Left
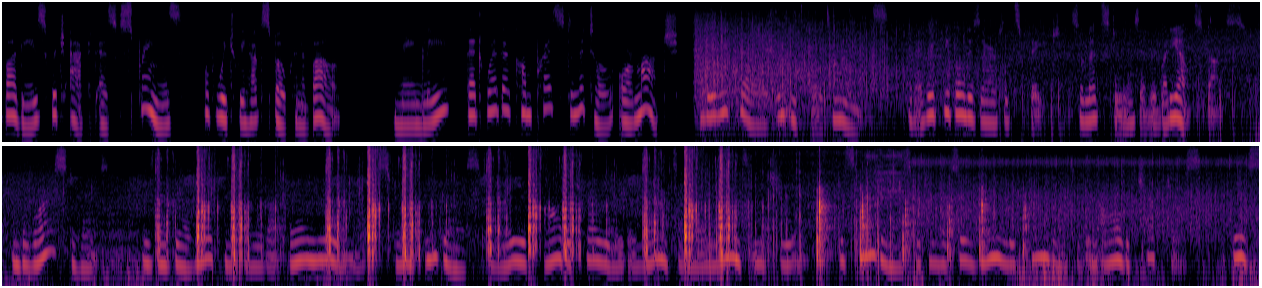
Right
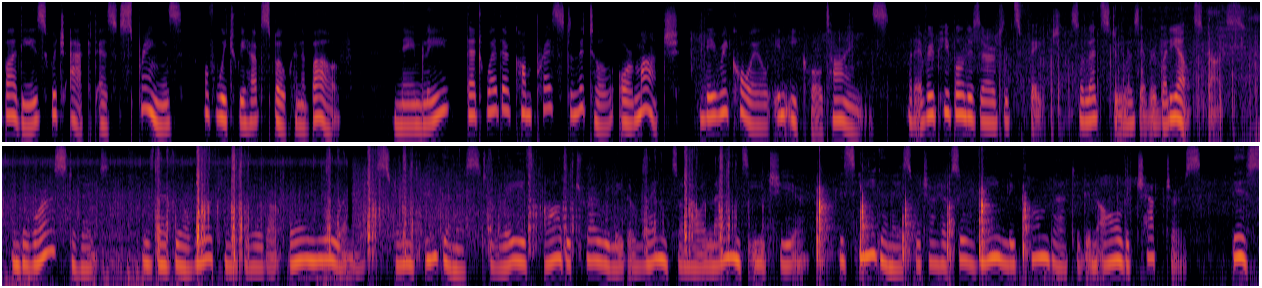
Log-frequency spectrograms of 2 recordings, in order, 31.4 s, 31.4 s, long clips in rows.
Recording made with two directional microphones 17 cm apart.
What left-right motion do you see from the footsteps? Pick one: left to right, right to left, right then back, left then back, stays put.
left then back.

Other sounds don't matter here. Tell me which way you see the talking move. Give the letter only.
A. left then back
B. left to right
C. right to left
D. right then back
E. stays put
E.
